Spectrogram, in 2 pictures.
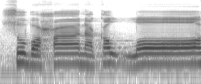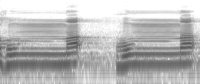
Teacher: ہم پہ غنہ کرنا ہے، تھوڑی دیر رکنا ہے، سبحانک اللہم ہم۔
